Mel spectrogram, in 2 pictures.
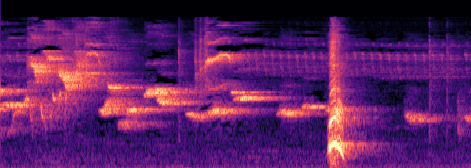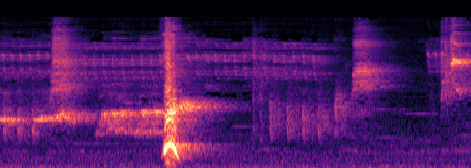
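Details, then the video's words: White-rumped shama singing in the pastol style with fighting-sparrow mimicry: rich whistled phrases stepping downward, rapid chirpy notes, and two sharp whip-like cracks about three seconds apart, followed by softer whistles. "murai pastol isian gereja tarung"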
